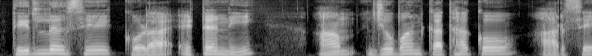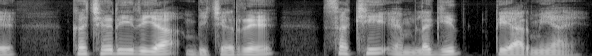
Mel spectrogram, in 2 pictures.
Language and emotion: Santali, neutral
